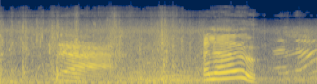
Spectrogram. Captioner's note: grunting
